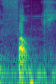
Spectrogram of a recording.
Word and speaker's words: folk: The L is silent. Say folk.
